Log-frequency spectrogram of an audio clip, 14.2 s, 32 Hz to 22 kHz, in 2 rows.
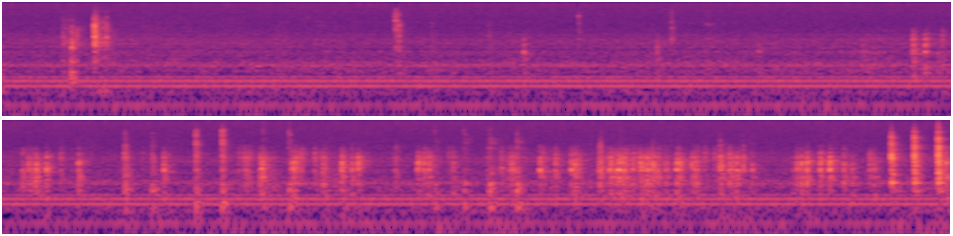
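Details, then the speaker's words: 1929 Victor RE-45 radio, silent after some capacitors were replaced, with faint hum and random sharp pops and crackles growing denser; intermittent crackling, suspected to come from an RF tube before the detector, not confirmed. "She's a crackling."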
